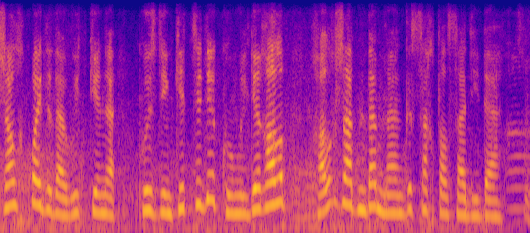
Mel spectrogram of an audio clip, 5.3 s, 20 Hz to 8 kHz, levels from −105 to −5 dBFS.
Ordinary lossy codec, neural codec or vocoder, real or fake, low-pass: Opus, 16 kbps; codec, 16 kHz, 16 kbps, FreqCodec, smaller model; fake; 7.2 kHz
